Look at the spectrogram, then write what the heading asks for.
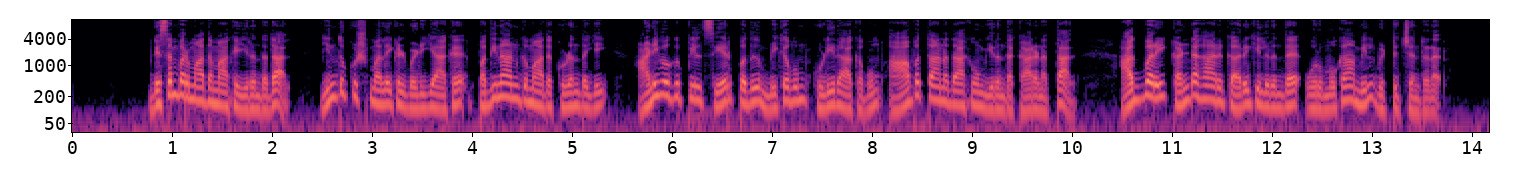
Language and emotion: Tamil, neutral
